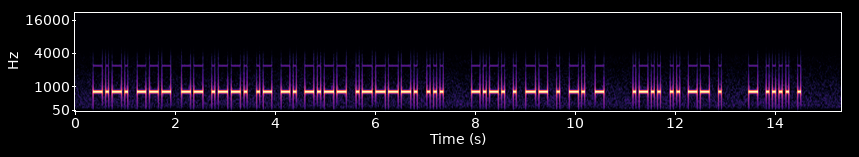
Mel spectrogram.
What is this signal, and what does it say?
Morse code, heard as a keyed tone, hand-sent with a straight key, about 19 wpm, 800 Hz. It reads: COMPANY'S CEMENT LIME THE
